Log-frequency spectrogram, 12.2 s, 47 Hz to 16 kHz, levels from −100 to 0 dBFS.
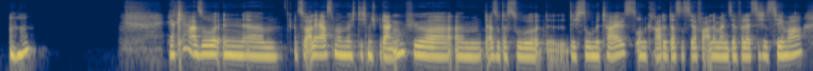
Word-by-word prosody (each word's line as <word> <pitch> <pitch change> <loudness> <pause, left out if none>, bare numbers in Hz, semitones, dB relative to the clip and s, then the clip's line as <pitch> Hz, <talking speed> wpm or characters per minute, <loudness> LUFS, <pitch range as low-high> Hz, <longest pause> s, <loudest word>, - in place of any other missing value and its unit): Mhm. 195 - +3 2.0
Ja 190 - +1
klar, 285 +8 +1
also 195 0 +4
in, 180 0 +1
ähm 165 -2 -2 0.2
zu - - 0
aller 185 - +5
erst 180 +2 +3
mal 195 -3 +2
möchte 180 0 -1
ich 180 - -9
mich 175 -3 -2
bedanken 160 +7 +3
für 175 -6 +1
ähm, 160 -1 -2
also 160 +1 -1
dass 165 0 -5
du, 160 -2 +1
äh, 240 +10 -6
dich 170 -2 -4
so 175 -1 0
mitteilst 175 +4 0
und 170 0 -2
grade 160 +1 -2
das 165 0 -2
ist 170 -1 -10
ja 165 -1 0
vor 165 - -2
allem 165 0 -1
ein 160 0 0
sehr 165 +1 -2
verletzliches 160 +1 -2
Thema, 180 +6 +1
170 Hz, 165 wpm, -25 LUFS, 165-185 Hz, 2.0 s, aller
